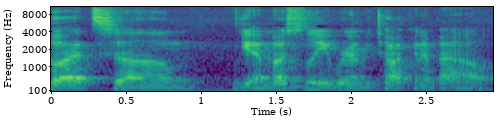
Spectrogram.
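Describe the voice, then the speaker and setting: Audible room echo carries the voice of a man with an American accent. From Appalachia, US. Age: 20s. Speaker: finance YouTuber. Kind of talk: casual vlog monologue. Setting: at home. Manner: halting, many fillers.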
